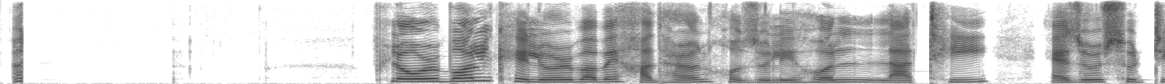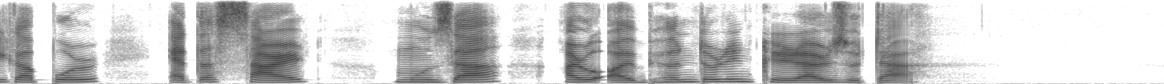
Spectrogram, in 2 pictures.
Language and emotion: Assamese, neutral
